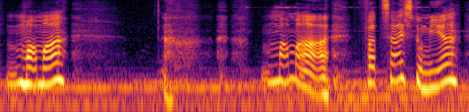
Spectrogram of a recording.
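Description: An actor playing a guilt-ridden, gullible grieving son in an audio drama, earnest and halting. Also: male voice, extremely high pitch, gravelly, a bit bright, a little hiss or hum, heavily acted. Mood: pleading, guilt-ridden. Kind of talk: radio play acting.

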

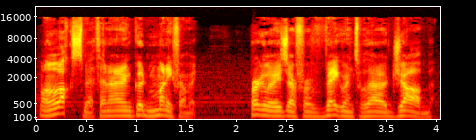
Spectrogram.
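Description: A man's voice: mid-range voice, quick pace, a bit bright, close to an everyday voice. A man voicing an old master locksmith on trial in a game, indignant and boastful. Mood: indignant, proud.

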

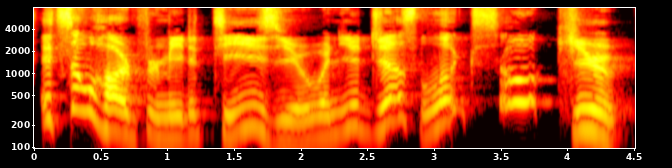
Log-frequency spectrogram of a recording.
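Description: A man's voice: fairly high pitch, wildly swooping pitch, heavily acted. A man playing a smug teasing giant creature. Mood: coaxing. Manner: playful, teasing, drawn-out. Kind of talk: audio roleplay.

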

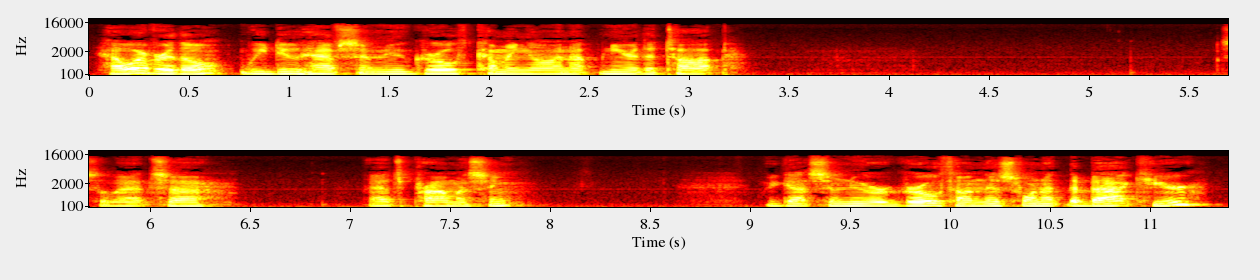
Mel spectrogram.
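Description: A man's voice: medium pitch, little pitch movement, unhurried, pauses often. Casual, conversational man narrating a plant update. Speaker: host of a plant-growing video channel. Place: indoors at home beside potted seedlings.

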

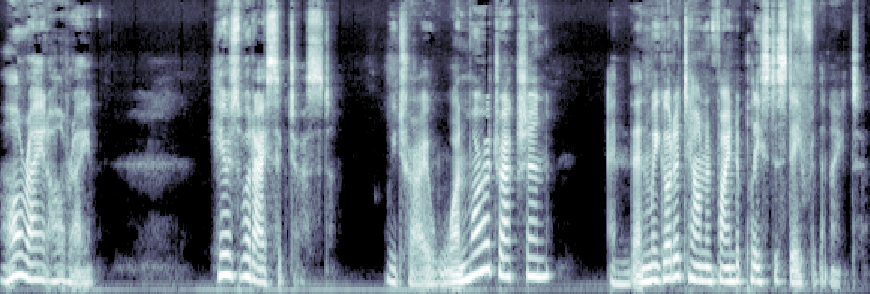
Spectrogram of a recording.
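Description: A woman's voice: on the low side, animated, normal speed, creaky, breathy edge, full character voice. A woman playing a sensible, perceptive, worried adventurer in an audio drama. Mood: uneasy.

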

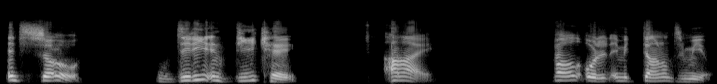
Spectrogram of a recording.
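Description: A man voicing a pouty, self-justifying glutton who tells comic stories in a halting way. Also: a little high, expressive, bright, forceful tone, no room sound, full character voice. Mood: self-satisfied. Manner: pouty, slow, halting delivery. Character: pouty, self-justifying, gluttonous male talk show storyteller. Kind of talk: comedic in-character storytelling.

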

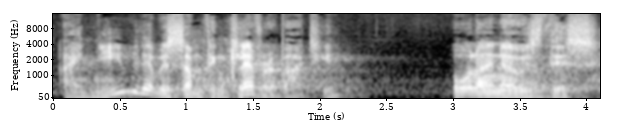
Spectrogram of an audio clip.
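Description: A man's voice: lowish voice, huge pitch swings, normal speed, long reverb tail. An actor playing a witty, vain and charming young mage nobleman in video game dialogue, teasing and theatrical in manner. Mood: dry. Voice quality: arch, ironic wit. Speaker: mage companion.

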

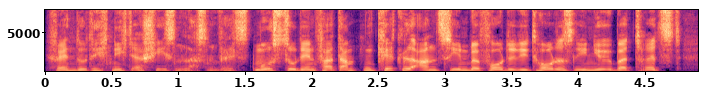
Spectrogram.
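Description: An alarmed young airman in a prison camp, played by a male audiobook narrator. The voice is raised high and loud, urgent and indignant, with wide swings of pitch and a very dry sound. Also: animated, fast talker, dry recording. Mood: urgent scolding. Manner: urgent, forceful shouting and scolding. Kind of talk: audiobook character acting.

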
